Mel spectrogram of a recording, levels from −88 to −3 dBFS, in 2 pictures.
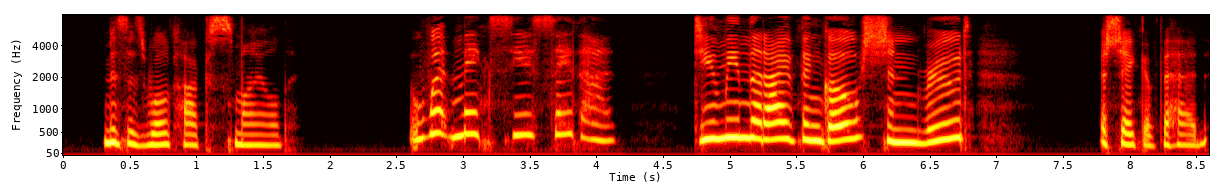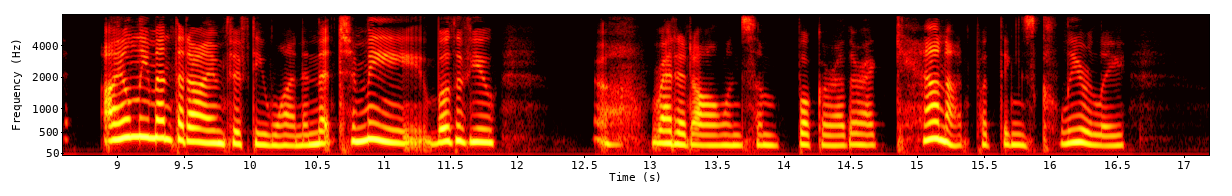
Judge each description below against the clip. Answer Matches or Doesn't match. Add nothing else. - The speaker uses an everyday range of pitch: Doesn't match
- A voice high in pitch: Matches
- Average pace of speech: Matches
